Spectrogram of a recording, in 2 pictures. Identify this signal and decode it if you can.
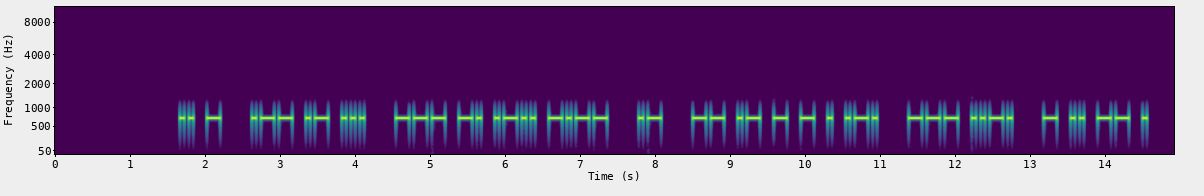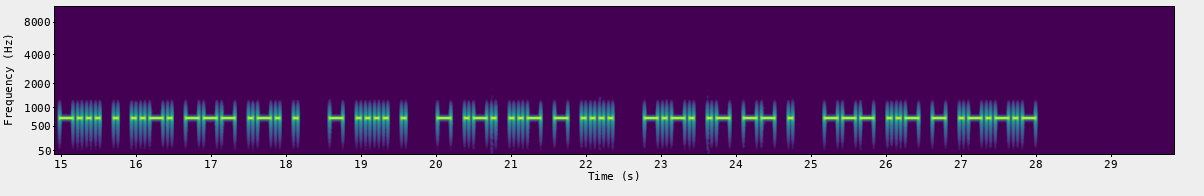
Morse code, heard as a keyed tone, about 20 wpm, 700 Hz. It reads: IT WAS ONLY A MATTER OF TIME BEFORE THE TRUTH CAME OUT.
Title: Sentences with 9-Word Phrases - Spoken Beginning - 20wpm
